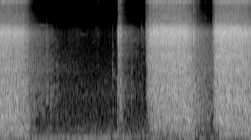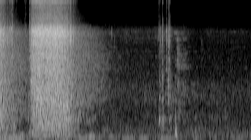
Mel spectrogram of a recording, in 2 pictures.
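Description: Chunky knitting machine carriage being pushed back and forth across the needle bed, knitting rows. Each pass is a rasping slide of about a second. A pass is dying away as the sound begins, then three more follow in quick succession, with a few light clicks between passes and after the last.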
